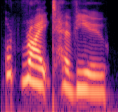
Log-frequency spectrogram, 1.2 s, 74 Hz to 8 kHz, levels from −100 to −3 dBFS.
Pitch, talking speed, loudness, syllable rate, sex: 220 Hz, 205 wpm, -18 LUFS, 3.8 syllables/s, female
